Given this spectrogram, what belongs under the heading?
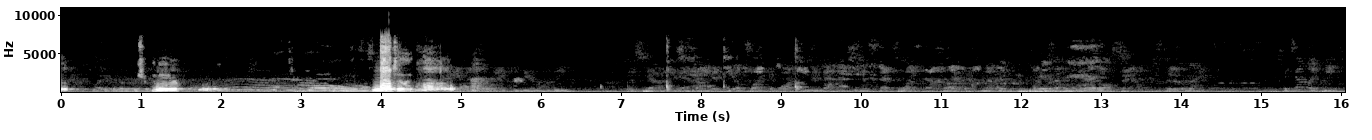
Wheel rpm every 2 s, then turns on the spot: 0, 0, 0, 0, 0, 0, 0, 0.
none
